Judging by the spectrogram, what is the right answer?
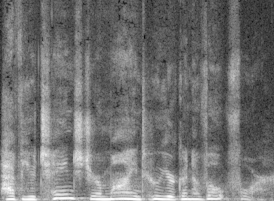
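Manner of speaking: imitated whisper. Retelling a phone call from their mother: imitating mother whispering. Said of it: "she's whispering to me".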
